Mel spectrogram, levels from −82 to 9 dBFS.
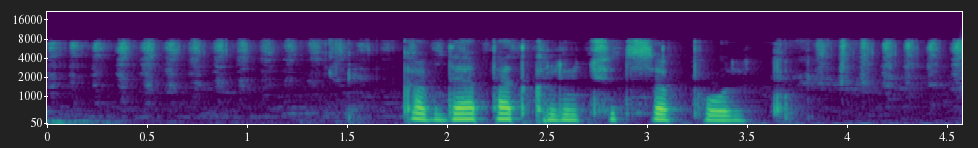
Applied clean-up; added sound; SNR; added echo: classical method log-MMSE.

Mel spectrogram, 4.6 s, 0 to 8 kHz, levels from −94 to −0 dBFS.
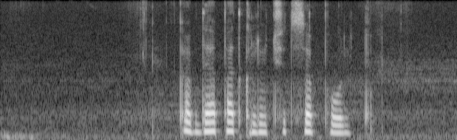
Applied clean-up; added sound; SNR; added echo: none; none; none; none.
